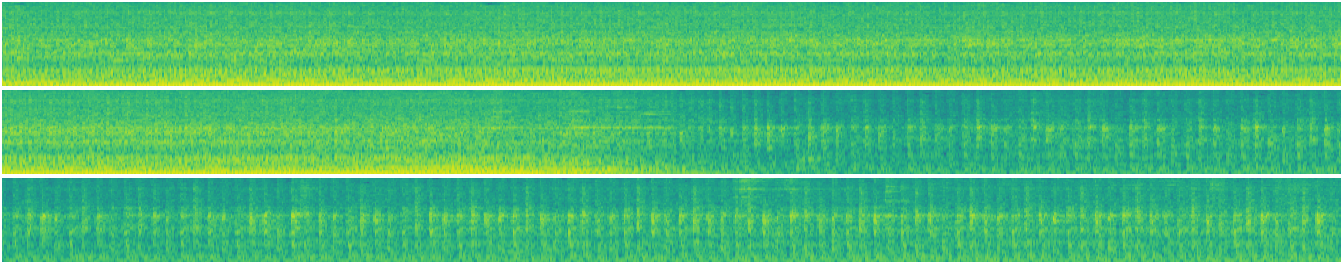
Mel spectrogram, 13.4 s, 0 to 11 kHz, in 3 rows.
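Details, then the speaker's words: Isuzu Panther 2.3 diesel just rebuilt with new water pump, shortly after first start: steady, even idle with a regular low beat for about six seconds, then shut off; smooth, normal idle. "cek dulu kemarin saja sudah ngobos sekarang lihat sehat walafiat Ya aman halus suaranya halus"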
